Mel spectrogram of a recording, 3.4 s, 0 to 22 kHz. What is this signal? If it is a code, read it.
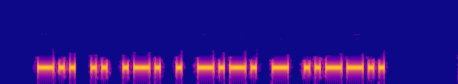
Morse code, heard as a keyed tone, about 30 wpm, 700 Hz. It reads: DIRECT?
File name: UK MASTER QSOs TRAINING/30WPM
